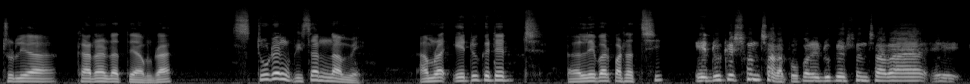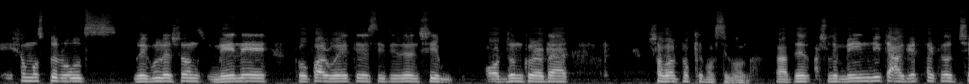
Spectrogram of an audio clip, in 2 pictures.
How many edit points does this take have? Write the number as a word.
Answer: two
